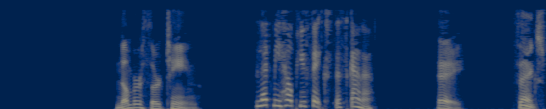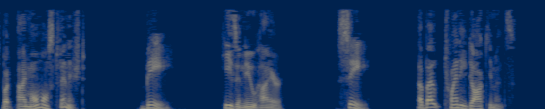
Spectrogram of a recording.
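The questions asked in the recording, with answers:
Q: Let me help you fix the scanner.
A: A: Thanks, but I'm almost finished.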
